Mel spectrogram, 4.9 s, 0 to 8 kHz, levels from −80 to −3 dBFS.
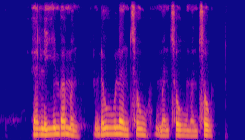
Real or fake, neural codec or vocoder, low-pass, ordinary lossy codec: real; none; 7.2 kHz; Opus, 16 kbps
